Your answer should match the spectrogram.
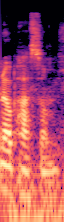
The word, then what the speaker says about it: opossum: Yeah, human opossum. – You what? – Human opossum. – Human opossum. Yeah, okay. Right? – Am I supposed to pronounce the O? – Yes.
